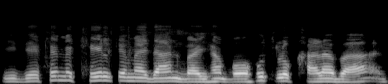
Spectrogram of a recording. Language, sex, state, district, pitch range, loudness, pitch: Bhojpuri, male, Bihar, Saran, 130-170 Hz, -19 LUFS, 145 Hz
